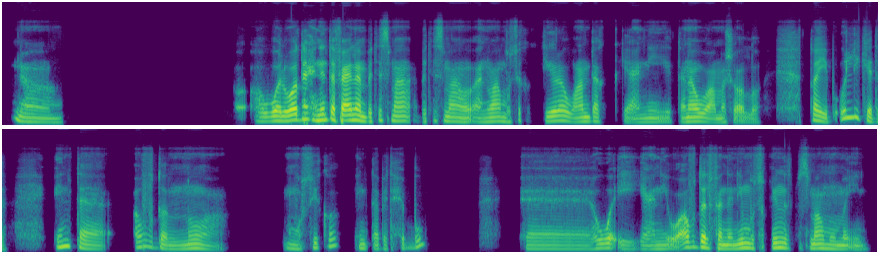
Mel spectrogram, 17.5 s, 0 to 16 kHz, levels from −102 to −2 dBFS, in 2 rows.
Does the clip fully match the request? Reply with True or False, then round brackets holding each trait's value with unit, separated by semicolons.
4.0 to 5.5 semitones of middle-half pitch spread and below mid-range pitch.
True (4.5 semitones; 125 Hz)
